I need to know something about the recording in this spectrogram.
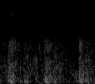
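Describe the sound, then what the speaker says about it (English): A horse in the distance in the Hunt: Showdown video game, heard as three soft, evenly spaced hoof-like thuds over a faint background. "Horse, I heard one."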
